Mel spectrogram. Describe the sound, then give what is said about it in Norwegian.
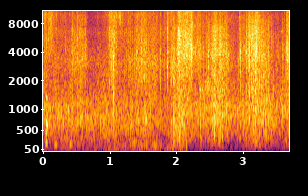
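A horse's hooves thud at a slow, uneven walk as it is led with a rider on its back over soft ground, with steady outdoor noise in the background. “Ja, da må du følge og leie hesten, da.”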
